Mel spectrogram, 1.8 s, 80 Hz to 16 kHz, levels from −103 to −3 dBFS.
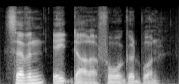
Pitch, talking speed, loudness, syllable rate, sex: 100 Hz, 165 wpm, -19 LUFS, 5.9 syllables/s, male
